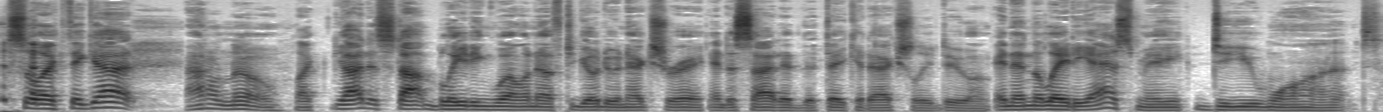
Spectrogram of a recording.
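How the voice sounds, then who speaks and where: A man talks at a fairly quick pace in a plain, everyday voice with fairly low pitch and lively intonation. The recording is very clean, with a silent background. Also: hardly any pauses. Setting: home recording with two mics.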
